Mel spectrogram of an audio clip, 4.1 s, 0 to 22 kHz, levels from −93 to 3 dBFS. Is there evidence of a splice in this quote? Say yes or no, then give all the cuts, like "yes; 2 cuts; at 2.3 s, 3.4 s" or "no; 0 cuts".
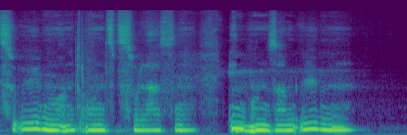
yes; 2 cuts; at 1.2 s, 2.2 s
